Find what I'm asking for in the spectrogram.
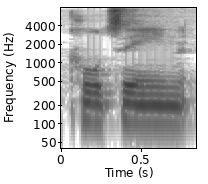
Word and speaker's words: Courteen: So I'm at Dave Courteen. Mm-hmm. My surname is spelt Courteen as though it was 14, but with a C instead of the F. So that's the I'm at Dave Courteen.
